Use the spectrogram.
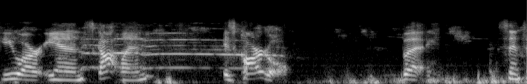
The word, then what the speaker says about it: Cargill: are in scotland is cargill but since it's become a international company it's pronounced that people pronounce it cargill but the correct pronunciation according to the scottish pronunciation is cargill that's how grandpa said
